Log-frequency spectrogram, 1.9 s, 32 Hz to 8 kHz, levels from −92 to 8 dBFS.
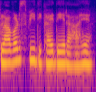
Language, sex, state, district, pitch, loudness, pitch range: Hindi, female, Arunachal Pradesh, Papum Pare, 185 Hz, -15 LUFS, 180-200 Hz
